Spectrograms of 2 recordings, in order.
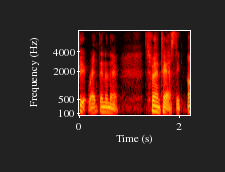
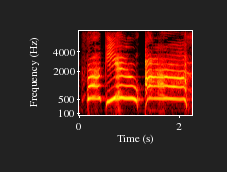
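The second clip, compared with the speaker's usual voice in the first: high screamed insult and wail; mock yelling; 3 dB louder, much slower than usual. Customer cursing the boss, mock yelling. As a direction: screech the curse into a scream. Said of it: "She was yelling".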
